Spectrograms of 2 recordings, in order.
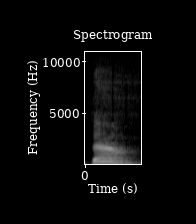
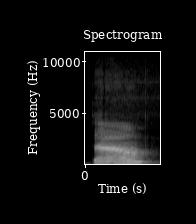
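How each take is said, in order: First: The pitch stays level on the word. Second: The pitch goes from low to high. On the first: More repetitions are still to come. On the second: This is the last repetition.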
